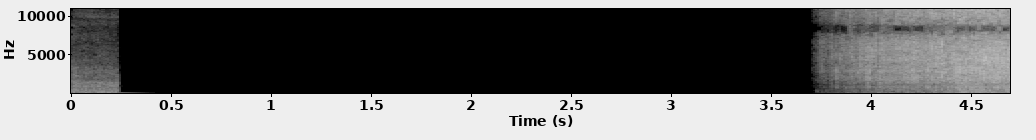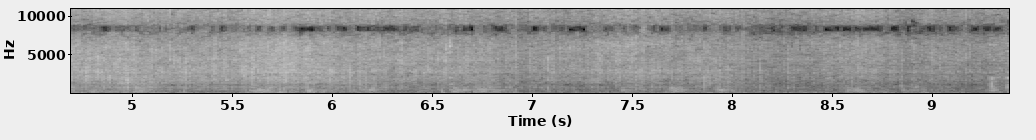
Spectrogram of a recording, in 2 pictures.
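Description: Chopped onions frying in a pan: after a brief sound and a few seconds of silence, a loud, close, steady sizzle starts and carries on with faint stirring underneath.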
